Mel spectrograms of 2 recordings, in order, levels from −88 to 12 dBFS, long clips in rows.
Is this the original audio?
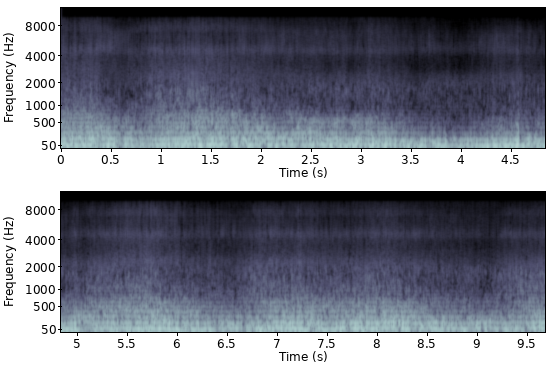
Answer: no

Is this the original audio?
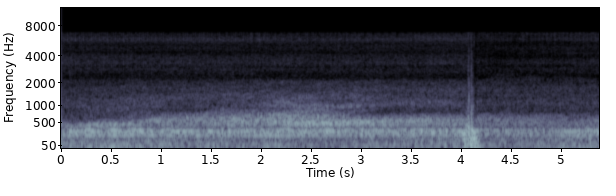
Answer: yes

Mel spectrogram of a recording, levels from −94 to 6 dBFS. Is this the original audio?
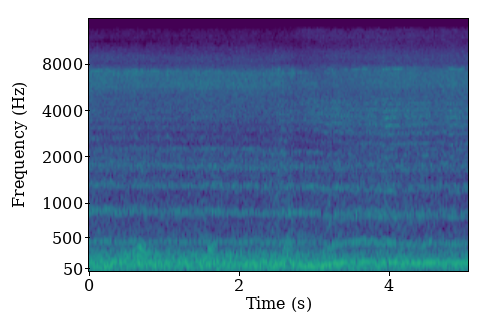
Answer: yes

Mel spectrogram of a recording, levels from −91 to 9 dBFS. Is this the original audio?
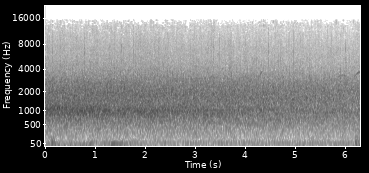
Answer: yes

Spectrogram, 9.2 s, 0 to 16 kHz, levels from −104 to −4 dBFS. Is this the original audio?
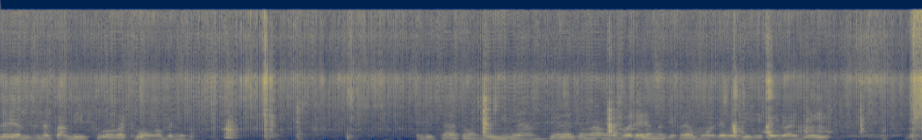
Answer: no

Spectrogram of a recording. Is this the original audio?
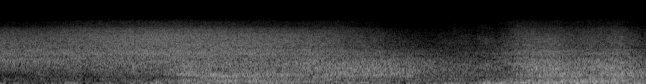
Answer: yes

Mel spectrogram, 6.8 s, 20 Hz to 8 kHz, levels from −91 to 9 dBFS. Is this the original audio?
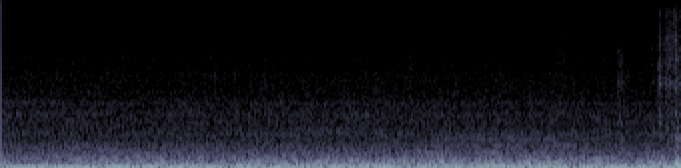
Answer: yes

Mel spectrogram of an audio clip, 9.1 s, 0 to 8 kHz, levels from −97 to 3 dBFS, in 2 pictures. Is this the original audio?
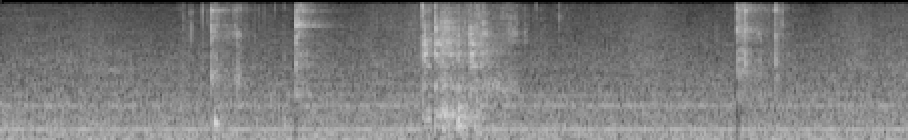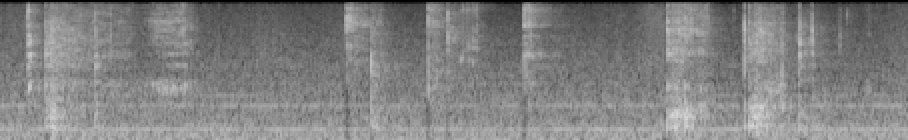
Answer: yes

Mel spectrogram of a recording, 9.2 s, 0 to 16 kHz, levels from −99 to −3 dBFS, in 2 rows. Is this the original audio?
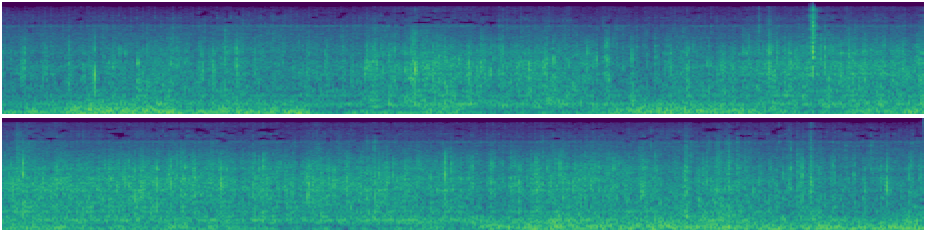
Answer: yes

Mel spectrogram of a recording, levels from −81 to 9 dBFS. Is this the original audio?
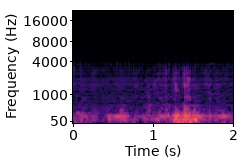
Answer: no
